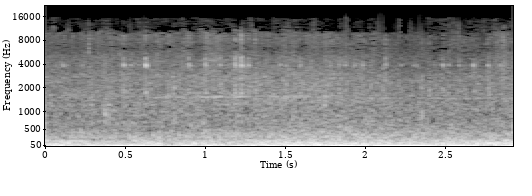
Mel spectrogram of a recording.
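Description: A 2014 Suzuki Karimun Wagon R pulls away in first gear, its engine a steady, loud low rumble heard from inside the cabin without any talk.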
